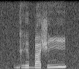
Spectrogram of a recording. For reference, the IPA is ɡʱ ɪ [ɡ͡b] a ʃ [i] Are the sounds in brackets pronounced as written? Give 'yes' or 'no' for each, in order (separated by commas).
no, yes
